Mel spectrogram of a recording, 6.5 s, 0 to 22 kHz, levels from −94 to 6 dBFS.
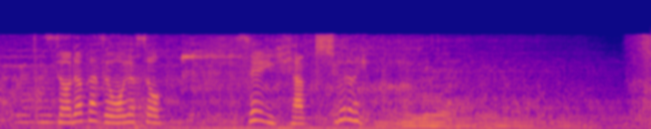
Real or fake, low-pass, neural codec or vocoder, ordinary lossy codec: fake; 7.2 kHz; codec, 16 kHz, 2 kbps, FunCodec, trained on LibriTTS, 25 frames a second; none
